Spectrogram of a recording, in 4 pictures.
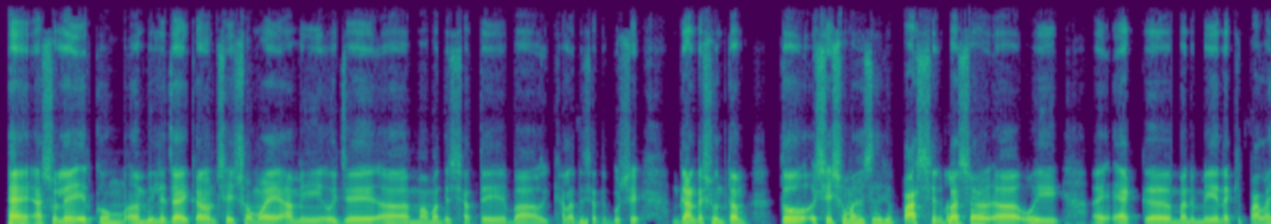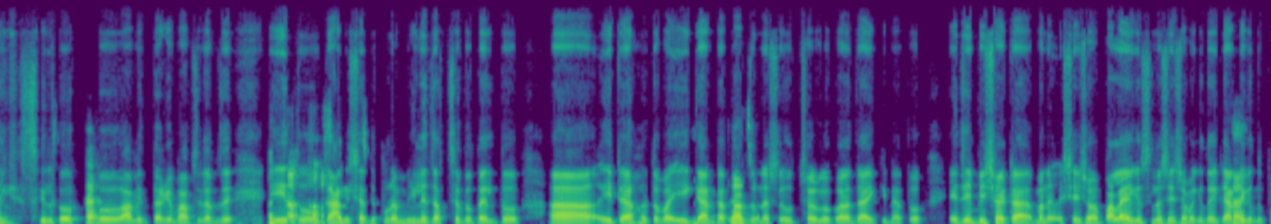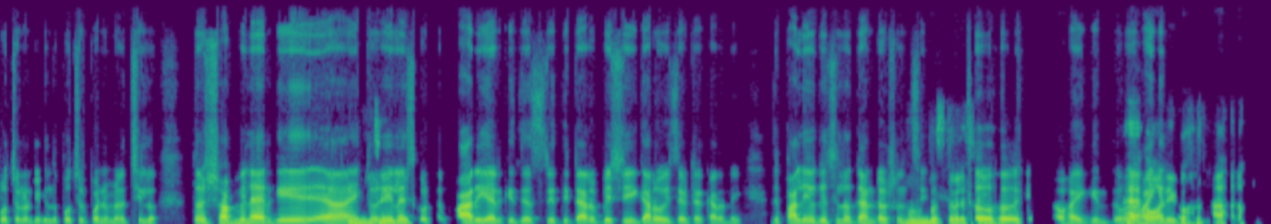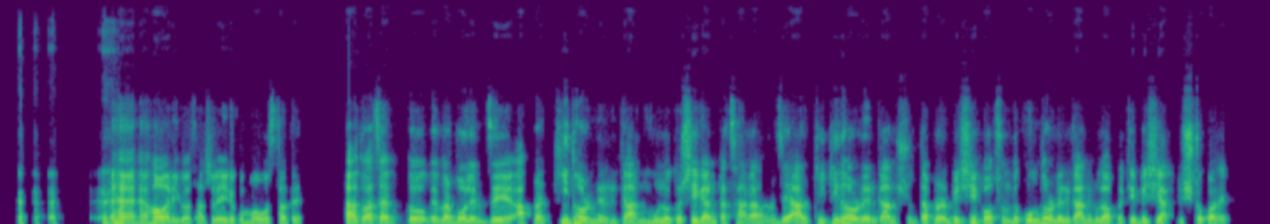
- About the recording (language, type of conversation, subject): Bengali, podcast, একটা গান কীভাবে আমাদের স্মৃতি জাগিয়ে তোলে?
- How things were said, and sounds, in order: other background noise; laughing while speaking: "গেছিল"; laughing while speaking: "আচ্ছা, আচ্ছা"; laughing while speaking: "তো"; laughing while speaking: "কথা"; chuckle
